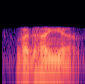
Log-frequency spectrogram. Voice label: "Congratulations", punjabi

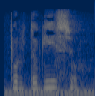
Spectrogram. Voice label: "Portuguese", cebuano

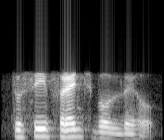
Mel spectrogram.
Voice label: you speak French, punjabi

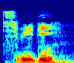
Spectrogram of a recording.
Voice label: Swedish, Dari

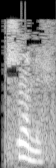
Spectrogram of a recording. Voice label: icelandic son

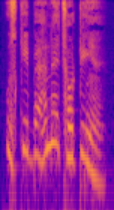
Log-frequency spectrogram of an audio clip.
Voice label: his sisters are young, urdu

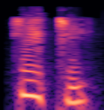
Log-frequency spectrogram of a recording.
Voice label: Swahili chair

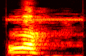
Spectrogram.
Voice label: "mouse", Irish

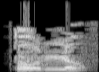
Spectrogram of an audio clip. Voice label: italian chicken

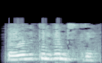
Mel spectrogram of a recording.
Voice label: icelandic Turn left

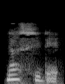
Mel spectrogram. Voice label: "without", japanese

